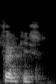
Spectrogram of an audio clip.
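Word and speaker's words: völkisch: Et en fait, l'idéologie Volkisch, bon, Volk, ça veut dire Folky. – Volkisch. – Folkish. – Ouais, tu le prononces beaucoup mieux que moi.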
